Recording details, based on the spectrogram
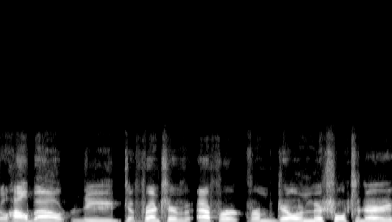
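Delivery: anonymous, electronically distorted, warped, disguised voice. Picturing a dark anonymous call-in show: imitating a disguised, warped caller voice. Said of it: "the thing where they warp your voice".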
